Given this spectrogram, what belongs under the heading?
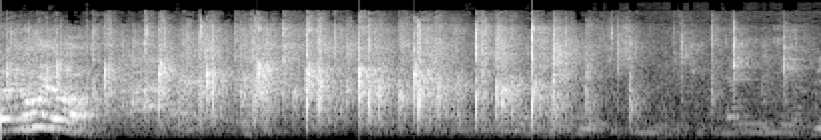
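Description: A church congregation at a French-language sermon claps and applauds in a burst of scattered claps that starts loud and gradually thins out, with a preacher's voice speaking over it at the start.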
